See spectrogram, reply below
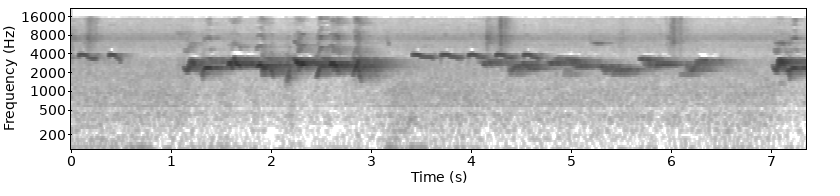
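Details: Decoy orange-headed thrush in fighting song, prompted by a female's call: short upslurred whistles lead into loud, fast, jumbled warbling, then a string of descending whistled notes before a fresh outburst.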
